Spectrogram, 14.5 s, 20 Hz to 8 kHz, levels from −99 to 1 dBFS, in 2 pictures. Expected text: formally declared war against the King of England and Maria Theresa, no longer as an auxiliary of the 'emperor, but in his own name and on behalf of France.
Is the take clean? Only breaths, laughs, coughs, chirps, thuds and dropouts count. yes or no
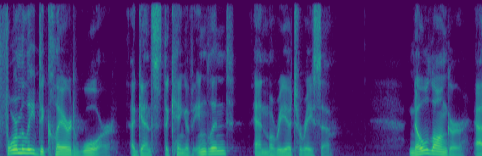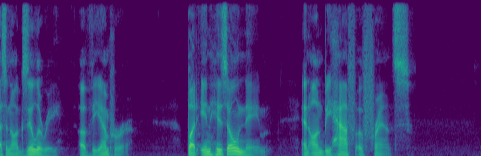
yes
